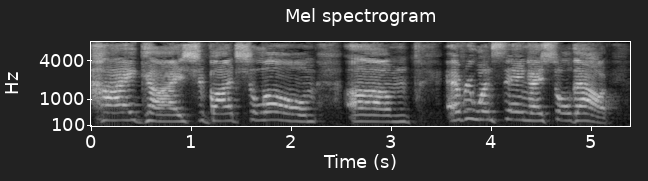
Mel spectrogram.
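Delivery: hesitant, uneasy, slow and nervous voice. Mocking a commentator's new tone after being called a sellout: nervous Candace Owens impression. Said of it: "Candace Owens who is sort of nervous, saying".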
